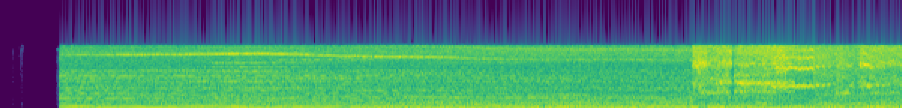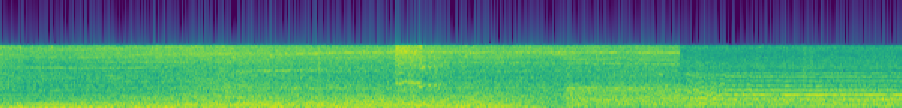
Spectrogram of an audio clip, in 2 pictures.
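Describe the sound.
An airplane landing gives a steady, loud engine roar and low rumble that lasts throughout, with a few short bursts of brighter noise midway and a slight dip near the end.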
